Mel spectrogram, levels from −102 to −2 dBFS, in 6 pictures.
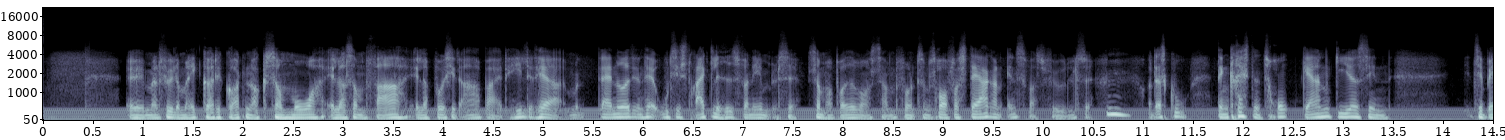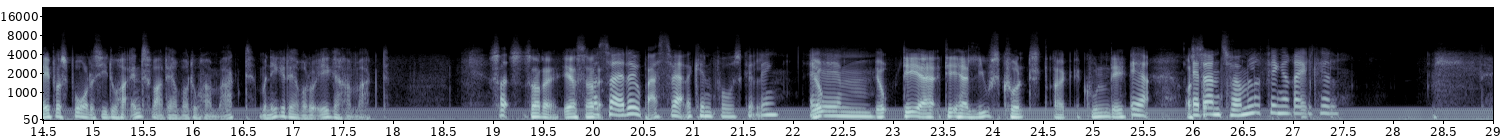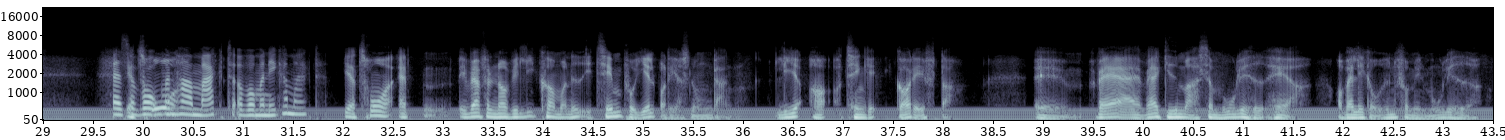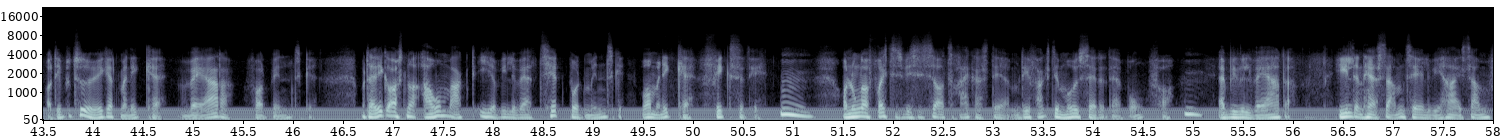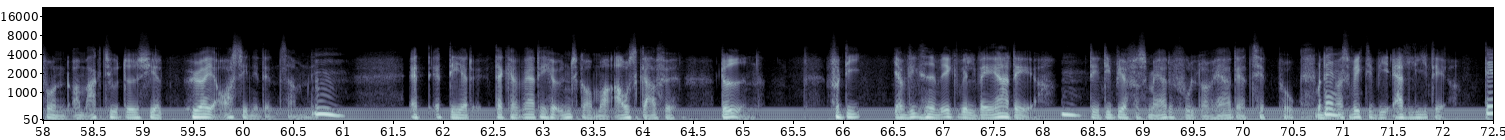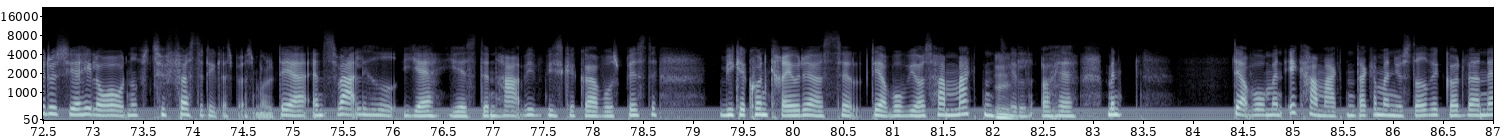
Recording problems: muffled; very; fading above 3.5 kHz
electrical hum; noticeable; throughout; 50 Hz, 20 dB below the speech
abrupt cut into speech; at the end

